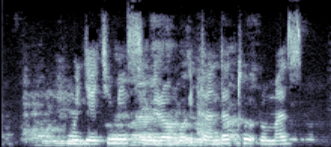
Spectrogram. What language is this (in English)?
Kinyarwanda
